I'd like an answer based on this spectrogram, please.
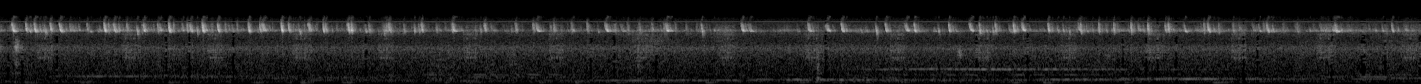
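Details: Common pipistrelles of a maternity colony returning to roost in the morning, 21 May, slowed tenfold from an AudioMoth 1.1: a continuous, busy stream of sharp high pulses from many bats, with faint low hums.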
